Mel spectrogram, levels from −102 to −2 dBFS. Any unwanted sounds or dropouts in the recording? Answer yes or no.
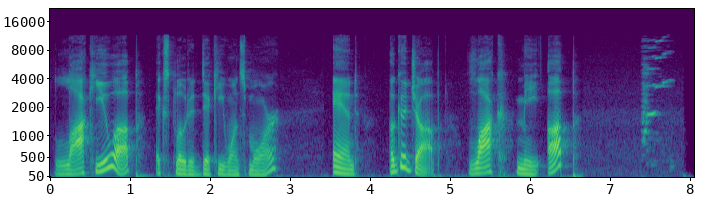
yes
